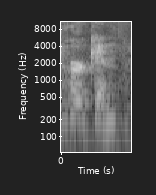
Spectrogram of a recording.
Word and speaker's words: Hurricane: George Hurricane. Yes, that's right. I said Hurricane. That's how you pronounce it according to the locals.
